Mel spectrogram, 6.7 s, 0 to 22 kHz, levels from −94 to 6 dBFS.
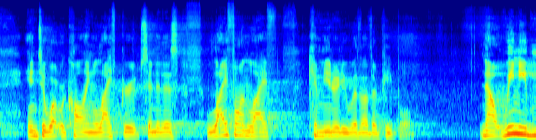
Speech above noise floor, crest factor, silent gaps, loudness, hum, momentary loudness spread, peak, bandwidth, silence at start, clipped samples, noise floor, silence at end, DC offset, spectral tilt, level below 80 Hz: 35 dB; 18 dB; none; -24 LUFS; none; 14 LU; -6 dBFS; 15.5 kHz; 0 s; under 0.1%; -58 dBFS; 0 s; under 0.1%; -7 dB/octave; -74 dBFS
